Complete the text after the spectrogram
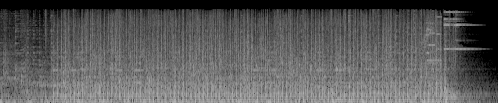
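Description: A rapid stream of ink shots splatters in quick bursts.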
